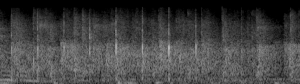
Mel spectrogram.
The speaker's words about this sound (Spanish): Venga, pues vamos a un aplauso que llevas por ahí.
